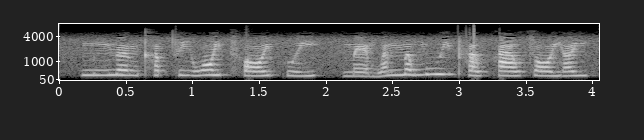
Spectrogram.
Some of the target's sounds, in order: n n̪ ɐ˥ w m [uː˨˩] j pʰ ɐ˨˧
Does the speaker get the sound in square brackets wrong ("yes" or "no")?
yes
